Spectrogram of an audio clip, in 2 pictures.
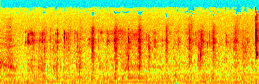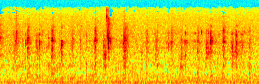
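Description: Chewing a crispy fried birria taco: quiet, irregular small crunches and wet mouth clicks, with a couple of sharper crunches about five and seven seconds in.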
